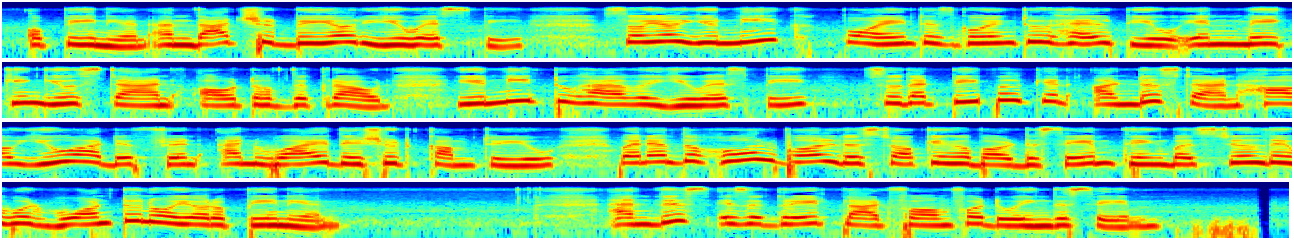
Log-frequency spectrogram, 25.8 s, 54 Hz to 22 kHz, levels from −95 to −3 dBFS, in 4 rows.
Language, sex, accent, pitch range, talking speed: English, female, Indian, 230-285 Hz, 175 wpm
